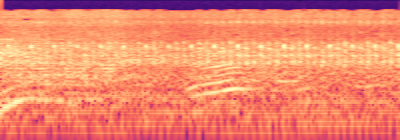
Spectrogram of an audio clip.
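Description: Kubota compact tractor's diesel engine running steadily at low revs, with an even low rhythm throughout.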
